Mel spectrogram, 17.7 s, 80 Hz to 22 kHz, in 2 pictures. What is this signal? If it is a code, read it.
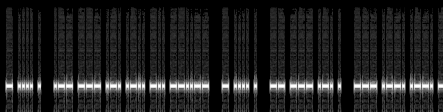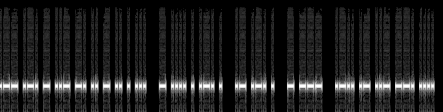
Morse code, heard as a keyed tone, about 30 wpm, 1000 Hz. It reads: THE WORLD, THE MORE OPPORTUNITIES THERE ARE TO LAUGH
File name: qotdfiles / 30wpm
